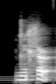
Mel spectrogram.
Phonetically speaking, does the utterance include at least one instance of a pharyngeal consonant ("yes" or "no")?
no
